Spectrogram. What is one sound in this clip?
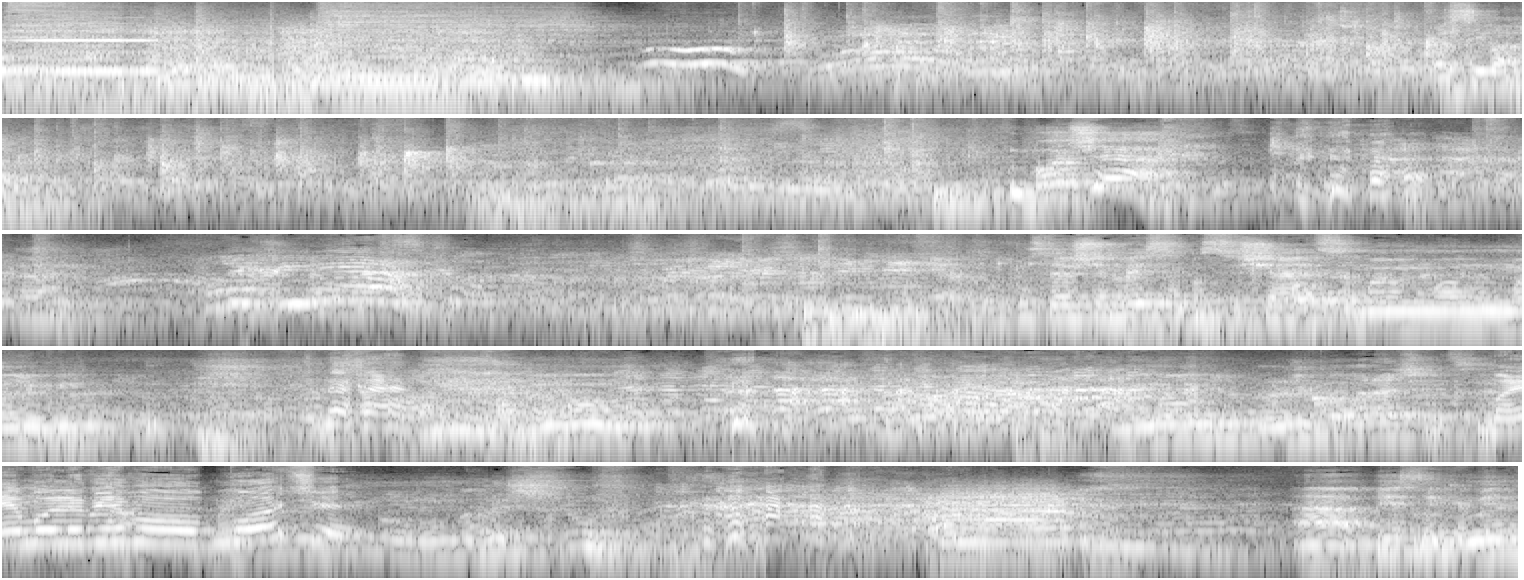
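A young man sings loudly into a microphone over a loudspeaker system.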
